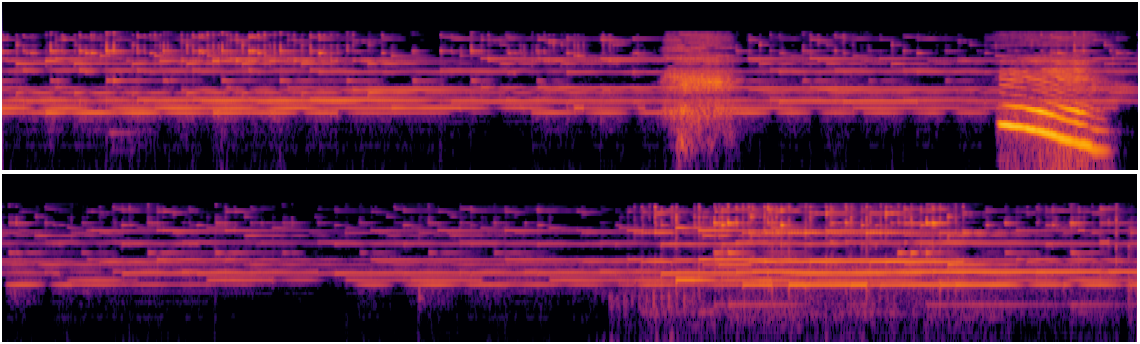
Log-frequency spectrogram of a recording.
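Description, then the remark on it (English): A chime rings continuously, its layered metallic tones sustaining and overlapping, with a couple of brighter swells partway through. The sound stays steady and moderately soft, with no voices. “And again, I'll play this chime until I sense all the dark beings who've gone through voluntarily have gone.”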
